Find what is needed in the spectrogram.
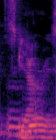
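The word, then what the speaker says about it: skijoring: You can do everything from, I mean, there's people that do, I think it's pronounced skidjorning. – Skidjoring. – Skidjoring.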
